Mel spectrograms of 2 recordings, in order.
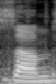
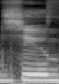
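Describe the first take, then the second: First: The vowel is a short 'u' sound. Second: The vowel is a long 'oo' sound. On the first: The speaker calls it right. "it's actually pronounced Zum" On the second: The speaker calls it wrong. "I've been calling it Zoom"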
